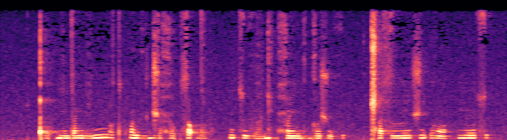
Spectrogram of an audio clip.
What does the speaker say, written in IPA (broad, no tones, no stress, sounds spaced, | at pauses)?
ǃ ɔ̤ ʔ ɡ ẽ d a ŋ e̤ nː e̤ tˤ f ĩ v i̤ d͡ʒ i̤ ħ ɔ̤ ʔ s e ʔ dˤ a̤ f pː ĩ t͡s u v a̤ ɡ i ʔ ħ ẽ ɡ ṳ ɡ ɤ ʃ u f | ǁ a s lː ĩ ʃ i ʔ ɦ ɔ̃ | j ũ s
